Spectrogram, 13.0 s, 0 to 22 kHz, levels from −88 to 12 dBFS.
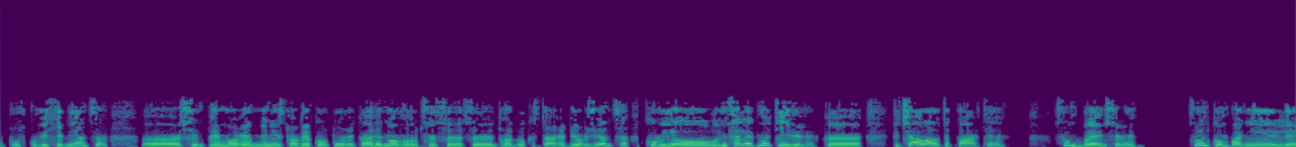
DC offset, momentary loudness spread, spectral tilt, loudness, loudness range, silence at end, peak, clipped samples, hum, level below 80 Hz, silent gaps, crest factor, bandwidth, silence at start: under 0.1%; 10 LU; -5.5 dB/octave; -19 LUFS; 3 LU; 0 s; -6 dBFS; under 0.1%; none; -56 dBFS; 11.74-11.86 s; 14 dB; 7.6 kHz; 0 s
